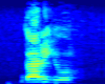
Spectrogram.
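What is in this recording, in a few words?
"даръюр", Komi, female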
